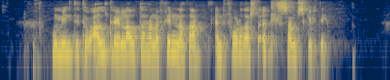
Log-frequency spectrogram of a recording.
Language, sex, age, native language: Icelandic, female, 20-29, Icelandic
